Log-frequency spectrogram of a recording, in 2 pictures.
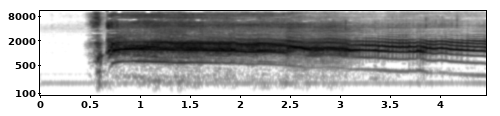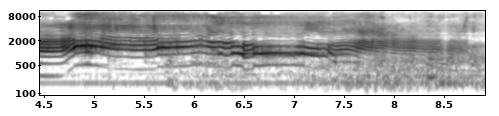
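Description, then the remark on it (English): A voice imitates a young son's blood-curdling scream: one loud, long, piercing wail that holds for several seconds, then wavers and breaks into shaky, sobbing bends before trailing off. “I heard a blood-curdling scream from my second son.”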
